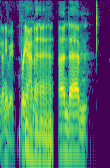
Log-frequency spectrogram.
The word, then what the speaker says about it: Brianna: And um I always have to over pronunciate the B cuz otherwise people think it's Rihanna. She went nuts, right? Anyway, Brianna.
